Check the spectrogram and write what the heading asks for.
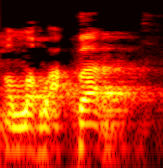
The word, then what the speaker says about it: Allahu Akbar: Seperti tadi Allahu Akbar, ya kan? Diucapkan dengan ada tanya misalnya, atau dengan memanjangkan huruf ba-nya, padahal ba bukan dibaca panjang, ya kan? Atau dengan menambah huruf waw, atau pengucapannya menjadi waw.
